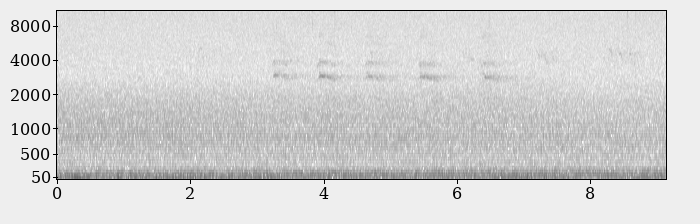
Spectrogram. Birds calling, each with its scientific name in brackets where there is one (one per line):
Blue Jay (Cyanocitta cristata)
